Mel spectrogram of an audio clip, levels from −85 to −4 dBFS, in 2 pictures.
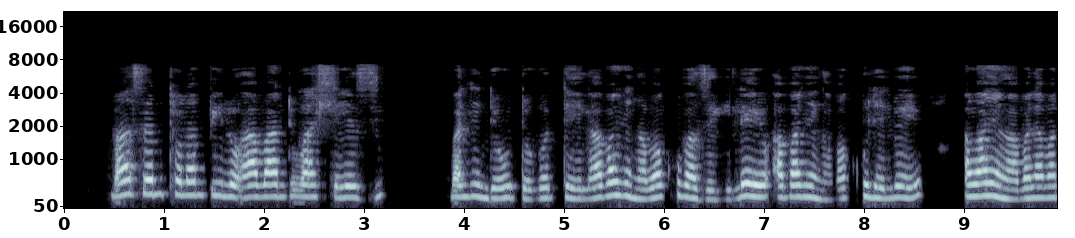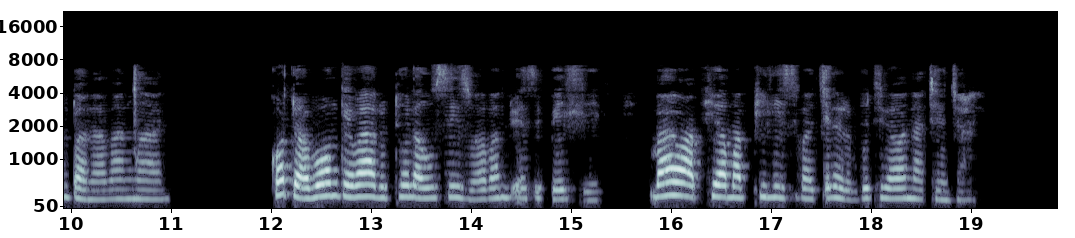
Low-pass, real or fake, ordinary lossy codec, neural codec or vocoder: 7.2 kHz; real; AAC, 32 kbps; none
